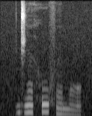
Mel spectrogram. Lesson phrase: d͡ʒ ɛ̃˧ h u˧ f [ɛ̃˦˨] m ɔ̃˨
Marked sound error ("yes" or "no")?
yes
